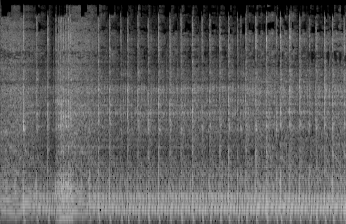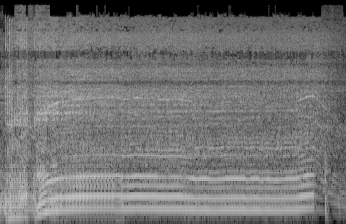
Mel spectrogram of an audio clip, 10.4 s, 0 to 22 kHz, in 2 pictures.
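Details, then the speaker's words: Husqvarna 455 Rancher chainsaw after routine maintenance, cutting 4x4s under load. Steady rapid pulsing as it bogs into the cut, then a clean high rev once free; it cuts like a hot knife through butter and runs healthy. "Boy, I tell you what, that was like a hot knife through butter. Those 4x4s didn't stand a chance."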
